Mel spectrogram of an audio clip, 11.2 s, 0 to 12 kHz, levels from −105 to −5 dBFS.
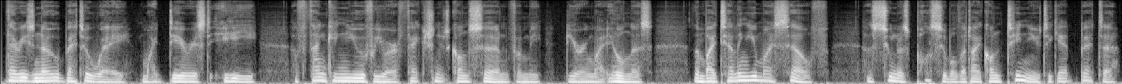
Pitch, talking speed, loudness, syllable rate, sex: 110 Hz, 185 wpm, -17 LUFS, 5.6 syllables/s, male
